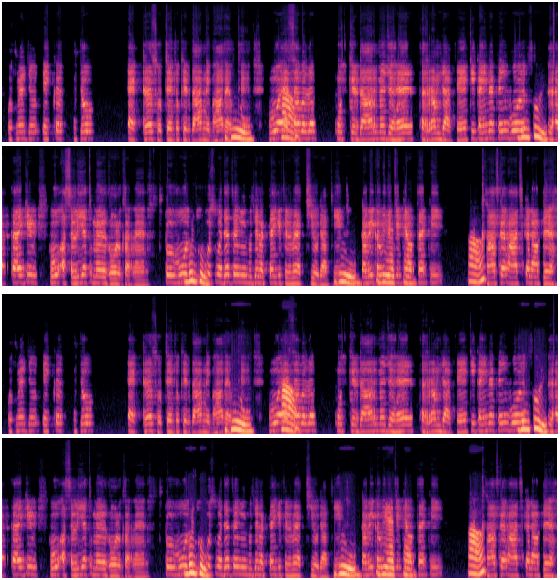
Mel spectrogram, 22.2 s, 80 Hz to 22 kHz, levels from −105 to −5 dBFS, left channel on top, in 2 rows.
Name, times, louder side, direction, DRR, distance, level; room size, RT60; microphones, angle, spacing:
voice 1, 0.1-1.2 1.6-1.8 2.5-4.9 5.3-6.3 6.7-10.5 10.9-14.1 14.4-17.9 18.3-19.9 20.8-22.2, left 3 dB, 40° left, 6.2 m, -31 dB
voice 2, 4.6-5.0 5.6-5.9 10.3-11.0 14.8-15.3 17.8-18.3 18.6-19.4 20.4-20.8, right 4 dB, 65° right, 0.8 m, -22 dB
open air
head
